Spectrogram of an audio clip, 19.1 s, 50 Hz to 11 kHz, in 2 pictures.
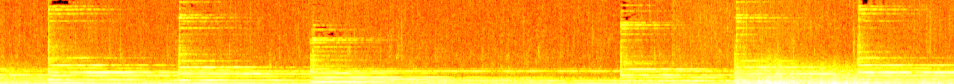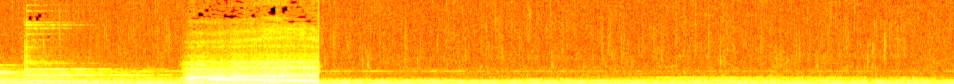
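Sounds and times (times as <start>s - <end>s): rumbling noise: 7.4s - 12.8s.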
